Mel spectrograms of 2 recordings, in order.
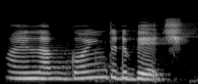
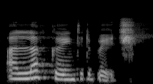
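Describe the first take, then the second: First: The voice rises at the end. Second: The voice falls at the end.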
